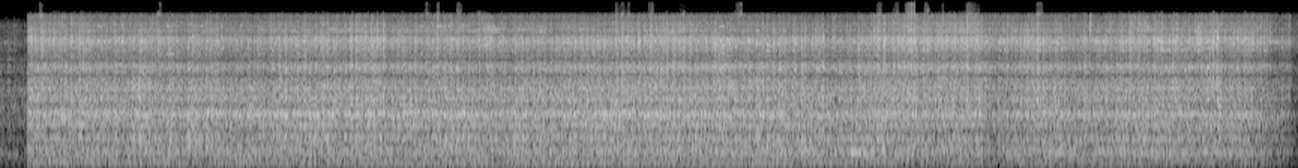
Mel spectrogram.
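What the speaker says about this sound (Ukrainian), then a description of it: "доглядають за однорічними соснами з допомогою трактора та мульчувача" A tractor-drawn chain mulcher works between rows of one-year-old pine seedlings in a Poltava-region forestry plantation, a loud, steady broadband engine-and-thrashing roar that runs unbroken throughout.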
